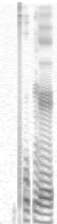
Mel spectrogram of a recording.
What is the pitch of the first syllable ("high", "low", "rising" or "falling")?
high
